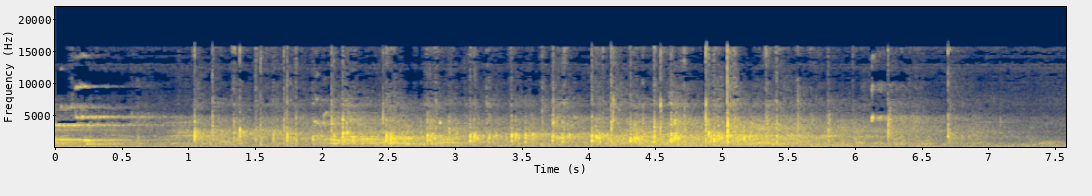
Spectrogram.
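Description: A crowd of spectators cheers and applauds.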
